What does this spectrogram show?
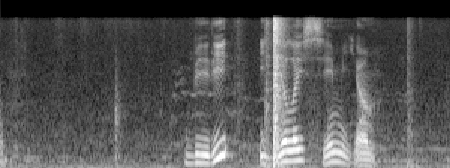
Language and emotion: Russian, neutral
